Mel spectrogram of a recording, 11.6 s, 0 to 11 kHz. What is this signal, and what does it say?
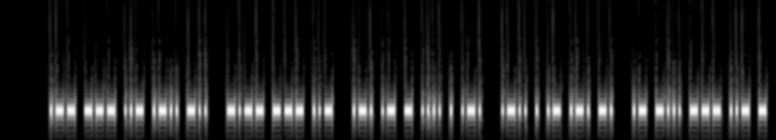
Morse code, heard as a keyed tone, about 28 wpm, 700 Hz. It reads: WOULD YOU RATHER LEARN ABOUT
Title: Sentences from Top 1000 Words - Review Part 6 - 28wpm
